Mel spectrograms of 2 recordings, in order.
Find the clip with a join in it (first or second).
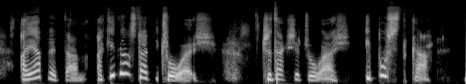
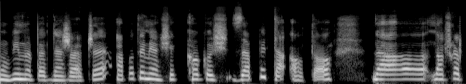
first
